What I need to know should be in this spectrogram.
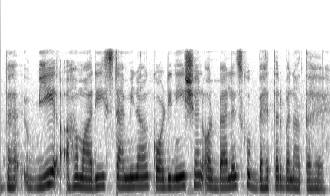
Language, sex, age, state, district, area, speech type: Urdu, female, 30-45, Delhi, North East Delhi, urban, spontaneous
